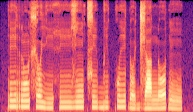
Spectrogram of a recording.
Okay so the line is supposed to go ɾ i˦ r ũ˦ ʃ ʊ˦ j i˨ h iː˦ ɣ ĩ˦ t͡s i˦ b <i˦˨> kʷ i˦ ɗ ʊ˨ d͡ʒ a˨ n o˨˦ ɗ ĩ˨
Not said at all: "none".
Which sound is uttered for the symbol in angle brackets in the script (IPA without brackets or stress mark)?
i˦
